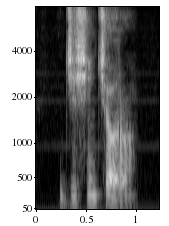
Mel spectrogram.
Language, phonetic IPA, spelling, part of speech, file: Polish, [ˌd͡ʑɛ̇ɕɛ̇̃ɲˈt͡ɕɔrɔ], dziesięcioro, numeral, Pl-dziesięcioro.ogg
